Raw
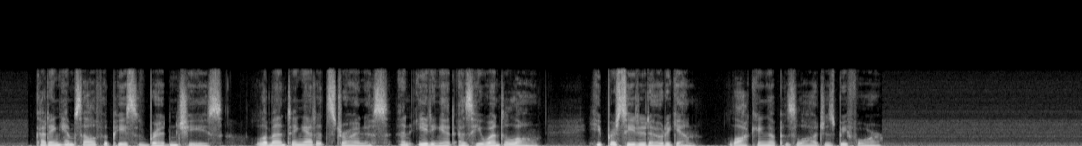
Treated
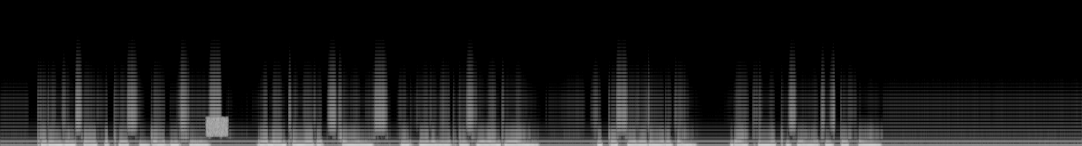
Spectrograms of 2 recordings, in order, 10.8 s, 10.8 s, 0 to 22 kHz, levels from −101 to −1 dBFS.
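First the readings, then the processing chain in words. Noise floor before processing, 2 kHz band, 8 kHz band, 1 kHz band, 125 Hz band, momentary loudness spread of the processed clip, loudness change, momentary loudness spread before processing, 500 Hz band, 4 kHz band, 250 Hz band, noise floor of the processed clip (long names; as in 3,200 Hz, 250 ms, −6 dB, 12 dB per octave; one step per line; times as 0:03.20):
−55 dBFS, −2.5 dB, below −10 dB, +1.0 dB, below −25 dB, 7 LU, 0.0 dB, 9 LU, below −25 dB, −4.0 dB, +3.5 dB, −46 dBFS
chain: in parallel at +2 dB: downward compressor, threshold −34 dBFS, peak gain reduction 18 dB
on the sum: hard clipping −22.5 dBFS, distortion −7 dB
steady tone 570 Hz −44 dBFS
channel vocoder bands 4, square 270 Hz
sound drawn into the spectrogram noise, 0:02.06–0:02.28, 1,600–4,300 Hz −33 dBFS
level +3.5 dB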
